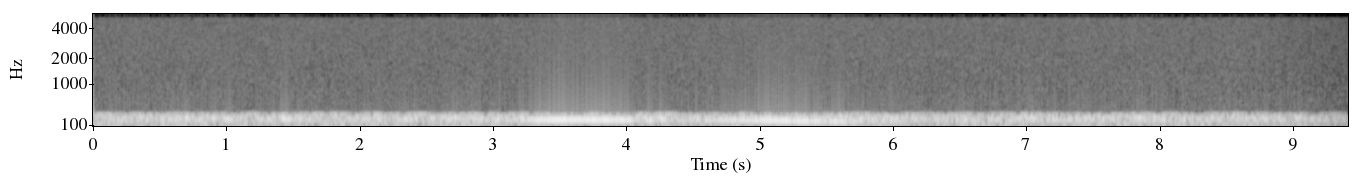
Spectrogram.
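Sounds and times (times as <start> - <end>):
deep underwater rumble: 0.0 - 9.4
blue whale giving low tonal moans: 3.1 - 6.4.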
